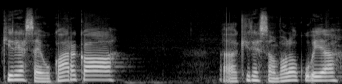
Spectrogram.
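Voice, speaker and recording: A young adult woman co-hosting a podcast, chatting in a rambling way with many fillers and restarts. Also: medium pitch. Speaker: podcast co-host. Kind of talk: casual chat.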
